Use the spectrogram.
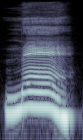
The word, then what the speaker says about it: แม่: In the word meh, meaning mother, for example, the vowel eh is written before the initial consonant, but the initial consonant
